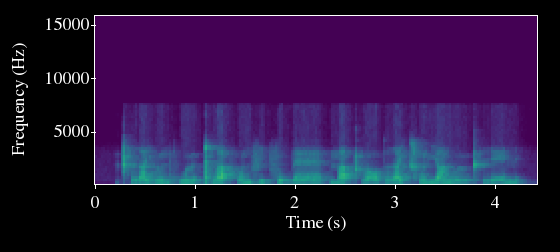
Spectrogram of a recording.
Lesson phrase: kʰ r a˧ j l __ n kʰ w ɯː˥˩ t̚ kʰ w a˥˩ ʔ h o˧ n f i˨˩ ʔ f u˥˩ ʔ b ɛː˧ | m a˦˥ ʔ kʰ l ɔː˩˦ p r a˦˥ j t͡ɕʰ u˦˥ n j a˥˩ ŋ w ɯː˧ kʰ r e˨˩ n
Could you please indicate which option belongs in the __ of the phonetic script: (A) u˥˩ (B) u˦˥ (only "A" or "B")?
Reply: B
